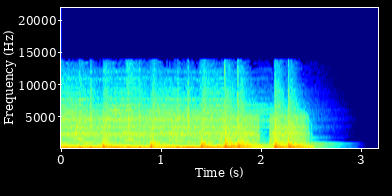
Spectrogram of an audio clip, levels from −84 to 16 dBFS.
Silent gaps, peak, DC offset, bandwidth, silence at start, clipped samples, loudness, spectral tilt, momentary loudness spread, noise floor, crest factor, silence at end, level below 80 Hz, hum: none; 0 dBFS; under 0.1%; 14 kHz; 0 s; under 0.1%; -13 LUFS; -5 dB/octave; 4 LU; -45 dBFS; 12 dB; 0.5 s; -20 dBFS; none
